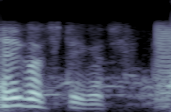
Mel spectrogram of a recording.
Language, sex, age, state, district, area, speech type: Odia, male, 45-60, Odisha, Angul, rural, conversation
